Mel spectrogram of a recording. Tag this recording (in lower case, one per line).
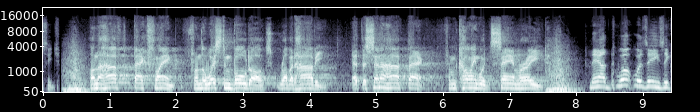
speech
narration
male speech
